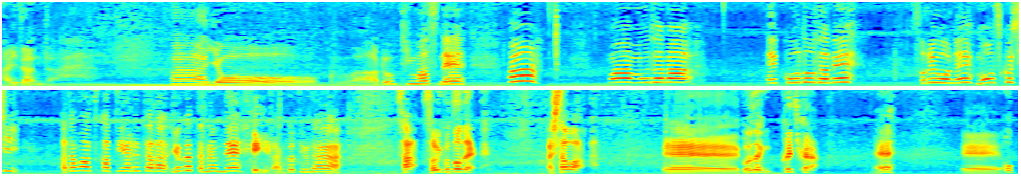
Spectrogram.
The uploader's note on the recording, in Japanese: 街さんぽ LIVE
